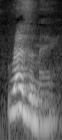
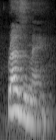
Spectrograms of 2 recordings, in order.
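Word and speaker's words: résumé: next we have resume we stress the first syllable resume resume it's another French word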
